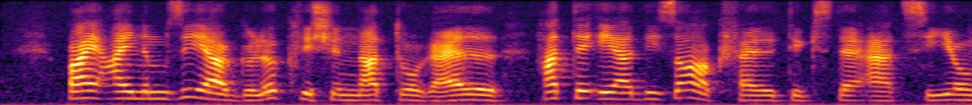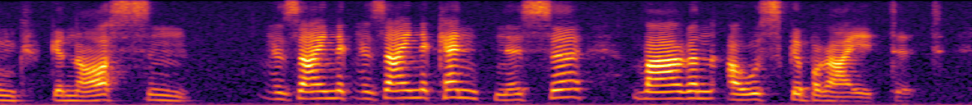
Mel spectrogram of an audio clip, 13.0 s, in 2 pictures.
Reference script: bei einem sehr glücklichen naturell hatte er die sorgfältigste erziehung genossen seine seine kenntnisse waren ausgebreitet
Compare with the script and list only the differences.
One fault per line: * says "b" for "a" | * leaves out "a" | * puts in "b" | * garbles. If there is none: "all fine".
all fine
